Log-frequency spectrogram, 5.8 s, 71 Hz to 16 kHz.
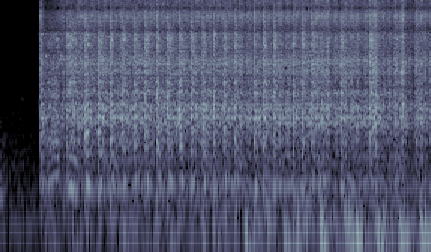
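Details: Subaru GC8 with EJ207 STi shortblock, first start after injector install: starts and settles into uneven, lumpy idle thumping about three times a second; one cylinder bank has never fired, misfiring.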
